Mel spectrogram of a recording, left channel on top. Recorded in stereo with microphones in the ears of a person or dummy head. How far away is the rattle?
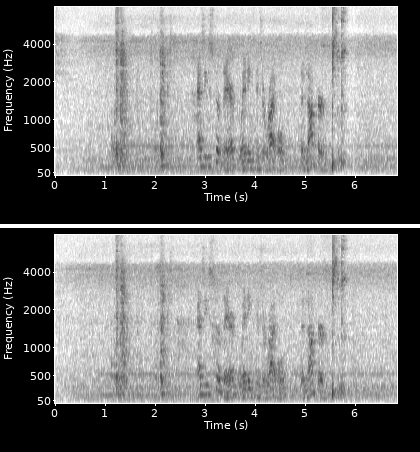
About 3 m.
